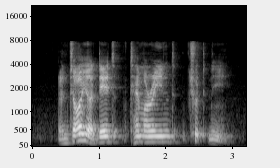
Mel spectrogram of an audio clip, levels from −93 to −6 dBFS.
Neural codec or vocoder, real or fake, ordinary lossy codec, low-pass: none; real; none; none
